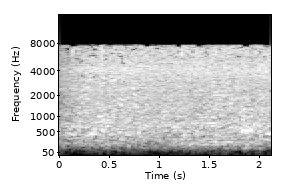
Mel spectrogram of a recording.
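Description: Heavy rain pouring in a loud, steady, unbroken hiss that stays even from start to finish, with no voices.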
